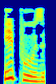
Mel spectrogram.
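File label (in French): "épouse", French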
